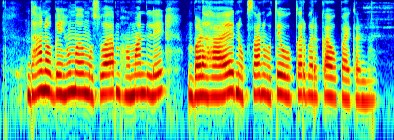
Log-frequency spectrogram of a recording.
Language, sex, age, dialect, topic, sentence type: Chhattisgarhi, female, 18-24, Eastern, agriculture, question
